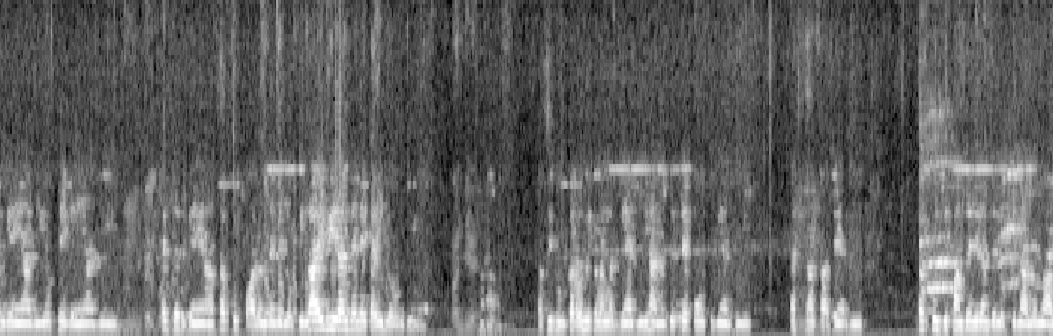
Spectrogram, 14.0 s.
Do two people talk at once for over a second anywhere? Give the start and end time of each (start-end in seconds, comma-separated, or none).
3.5-5.2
